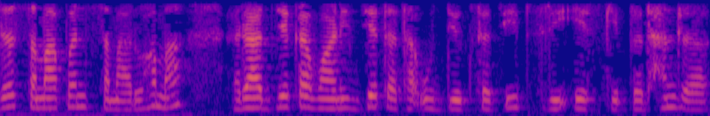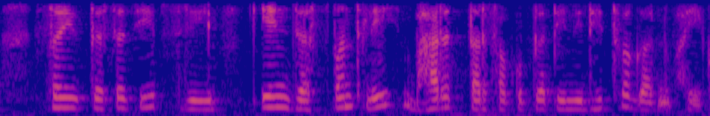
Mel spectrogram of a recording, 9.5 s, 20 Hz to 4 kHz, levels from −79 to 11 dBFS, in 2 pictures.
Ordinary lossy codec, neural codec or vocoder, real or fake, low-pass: none; none; real; 3.6 kHz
